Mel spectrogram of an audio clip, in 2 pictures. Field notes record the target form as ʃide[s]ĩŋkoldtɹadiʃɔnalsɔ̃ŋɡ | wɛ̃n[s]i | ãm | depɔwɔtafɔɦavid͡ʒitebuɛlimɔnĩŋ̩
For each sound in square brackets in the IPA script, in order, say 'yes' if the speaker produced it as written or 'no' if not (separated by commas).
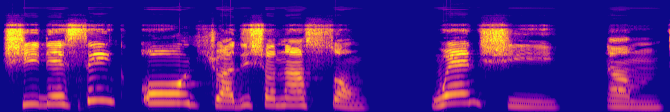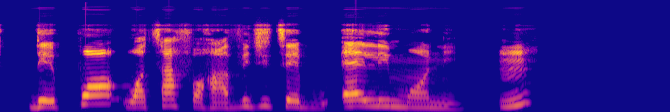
yes, no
